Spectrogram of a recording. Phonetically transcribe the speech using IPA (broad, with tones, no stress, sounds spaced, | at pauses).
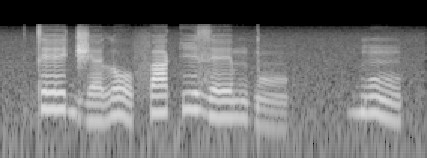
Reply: t eː˦ d͡ʒ ɛ˨ l o˦˨ f a˦ k i˦ z eː˧ m ɡ͡b ɔ̃˨ | b ũ˦˨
